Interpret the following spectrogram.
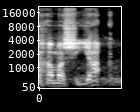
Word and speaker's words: HaMashiach: is Anointed or oil so they're against the hamashiach that's how you say it in Hebrew so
